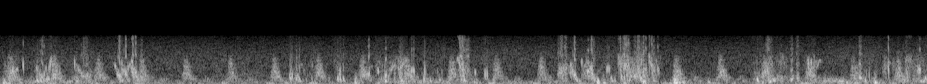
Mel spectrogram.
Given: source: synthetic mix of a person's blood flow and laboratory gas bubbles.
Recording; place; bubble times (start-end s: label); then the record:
Doppler ultrasound of blood flow; subclavian vein
0.00-0.31 s: bubbles
0.34-0.62 s: bubbles
0.71-1.01 s: bubbles
1.11-1.47 s: bubbles
2.86-3.25 s: bubbles
3.33-3.48 s: bubbles
3.66-4.46 s: bubbles
4.55-4.79 s: bubbles
4.83-4.92 s: bubbles
5.57-6.01 s: bubbles
6.04-6.62 s: bubbles
7.51-8.01 s: bubbles
8.04-8.23 s: bubbles
8.53-8.73 s: bubbles
8.82-9.28 s: bubbles
From the record:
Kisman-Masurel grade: 332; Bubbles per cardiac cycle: rolling drumbeat, 9 or more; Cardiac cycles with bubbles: 50 to 99%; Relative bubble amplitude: moderate (0.250 to 0.450); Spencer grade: 3 (all of the cardiac periods contain showers or single bubble signals, but not dominating or overriding the cardiac motion signals); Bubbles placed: anywhere in the cardiac cycle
